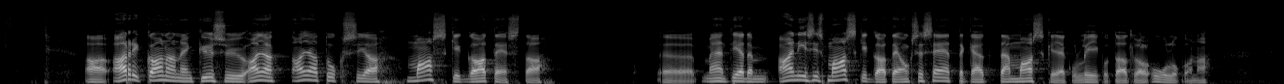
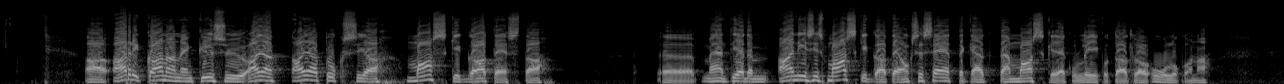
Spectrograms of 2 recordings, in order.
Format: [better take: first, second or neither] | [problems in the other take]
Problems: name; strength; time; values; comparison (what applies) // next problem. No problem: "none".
first | distortion; heavy; 6 dB below the speech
